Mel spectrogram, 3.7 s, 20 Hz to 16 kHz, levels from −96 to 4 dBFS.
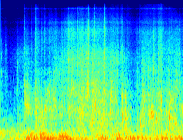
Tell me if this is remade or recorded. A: remade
